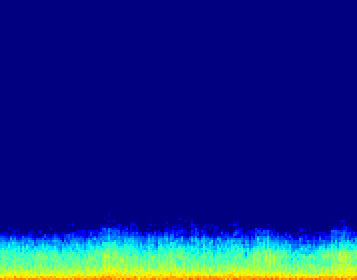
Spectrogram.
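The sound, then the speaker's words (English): A jet-powered X-plane test aircraft at Edwards Air Force Base in the California desert roars loudly and continuously, a dense, steady rumble that fills the whole stretch without easing off, with no voices present. “Edwards Air Force Base, where the United States Air Force tests its hottest aircraft, the jet-powered X-planes.”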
